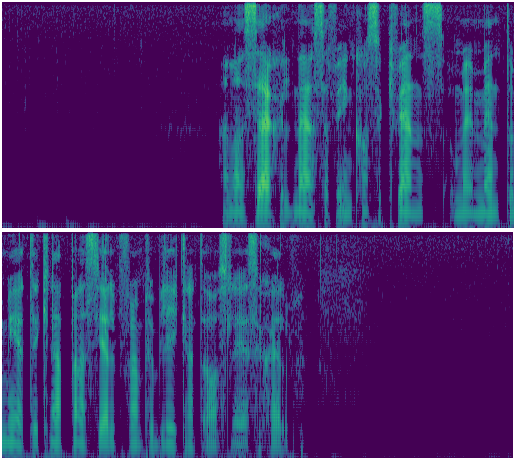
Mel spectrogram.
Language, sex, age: Swedish, male, 27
